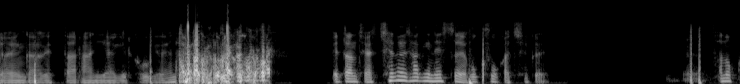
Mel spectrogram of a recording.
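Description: At 0.35 s and again at 1.50 s a single loud pop cuts through, the second about 25 dB above the speech, likely a voltage step from a plug, switch or static. Each shows as a sharp vertical spike on the waveform and a full-height stripe on the spectrogram, with the sound continuing beneath.

From 1.75 to 2.80 s a codec payload misread replaces the speech with garbled noise and warble that barely tracks it. Octet-aligned AMR frames are being unpacked as bandwidth-efficient ones, so every field lands wrong. On the spectrogram the formant structure dissolves into smeared, patchy energy.

Double pops return at 4.69 to 4.85 s and 6.90 to 7.02 s, roughly 20 and 25 dB above the signal. Each appears as paired spikes on the waveform.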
